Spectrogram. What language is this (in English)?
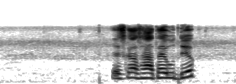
Nepali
